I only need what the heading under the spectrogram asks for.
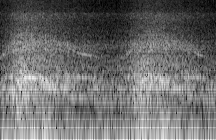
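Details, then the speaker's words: Petrol engine revving cleanly twice with no lag and instant acceleration after the fuel pressure regulator was replaced; the old regulator had stuck particles inside and caused misfire at low rpm. "with the new fuel pressure regulator there is no lag and instant acceleration on the engine"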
